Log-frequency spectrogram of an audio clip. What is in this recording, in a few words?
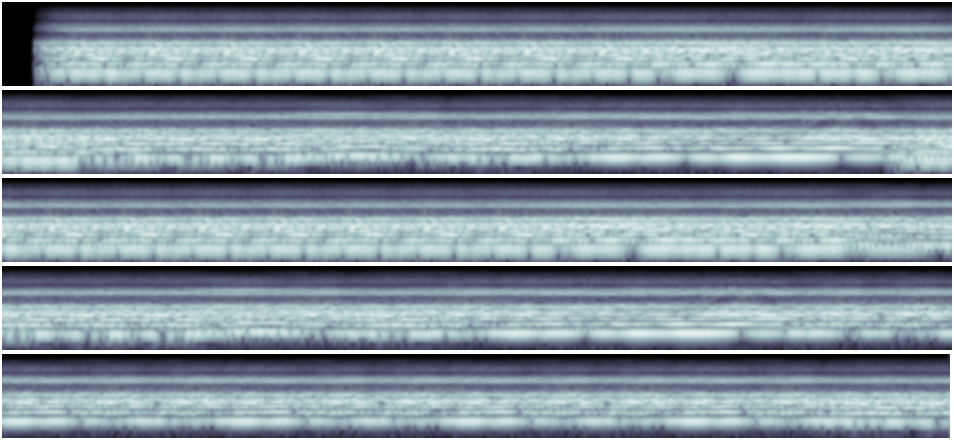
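Male Choir, bass; Redeemed How I Love To Proclaim It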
